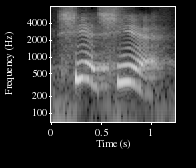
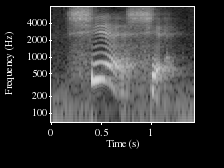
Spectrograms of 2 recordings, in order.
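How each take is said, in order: First: The second syllable keeps its full tone. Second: The second syllable is in the neutral tone. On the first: The speaker calls it wrong. "we don't say 谢谢, no" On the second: The speaker calls it right. "we say 谢谢"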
